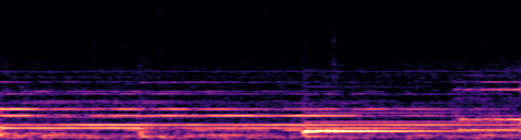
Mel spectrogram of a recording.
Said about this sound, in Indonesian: Hari ini aku basah kuyup, meruntuki hujan yang jatuh ke bumi.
